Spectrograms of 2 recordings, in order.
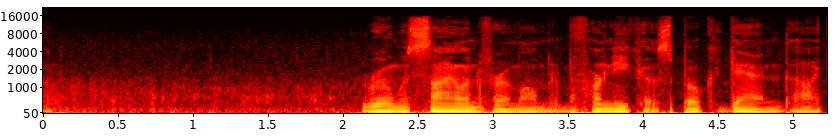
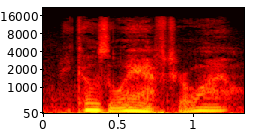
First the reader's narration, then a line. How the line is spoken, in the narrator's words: whispered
